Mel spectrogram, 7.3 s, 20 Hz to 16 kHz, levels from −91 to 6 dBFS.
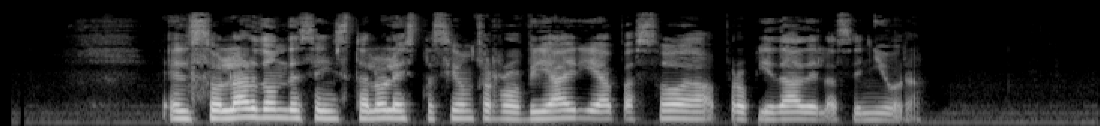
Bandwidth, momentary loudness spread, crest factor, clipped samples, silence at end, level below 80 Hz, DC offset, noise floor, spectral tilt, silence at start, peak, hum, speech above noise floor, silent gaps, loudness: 11.5 kHz; 12 LU; 20 dB; under 0.1%; 1.25 s; -70 dBFS; under 0.1%; -61 dBFS; -5.5 dB/octave; 1.1 s; -2 dBFS; none; 41 dB; none; -21 LUFS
